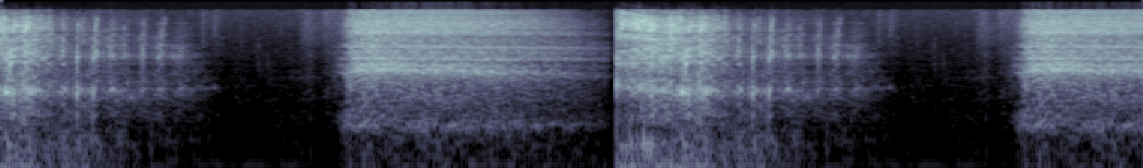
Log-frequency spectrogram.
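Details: Sleeping Border Collie and Australian Shepherd: slow, noisy breathing with a rough rattle on inhalation and long exhale between pauses; mild snoring.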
